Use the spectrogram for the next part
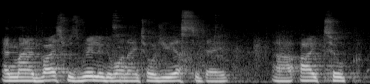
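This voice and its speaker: A man's voice: fairly high pitch, level tone, brisk, warm tone, slight background noise. A man in his thirties from Croatia, not a native English speaker, giving a loose, chatty conference talk as a lecturer. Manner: chatty, loose phrasing with fillers. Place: lecture room. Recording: echoey lecture room.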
